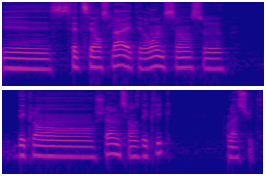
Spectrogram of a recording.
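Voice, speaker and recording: Monotone, flat intonation marks this man's dark, mellow tone. He talks at a fairly slow pace with long, frequent pauses. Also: medium pitch for a man. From France, Alps (Grésivaudan valley near Grenoble). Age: 20s. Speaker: judoka. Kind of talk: interview.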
